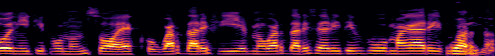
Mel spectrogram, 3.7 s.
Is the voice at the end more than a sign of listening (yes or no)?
no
